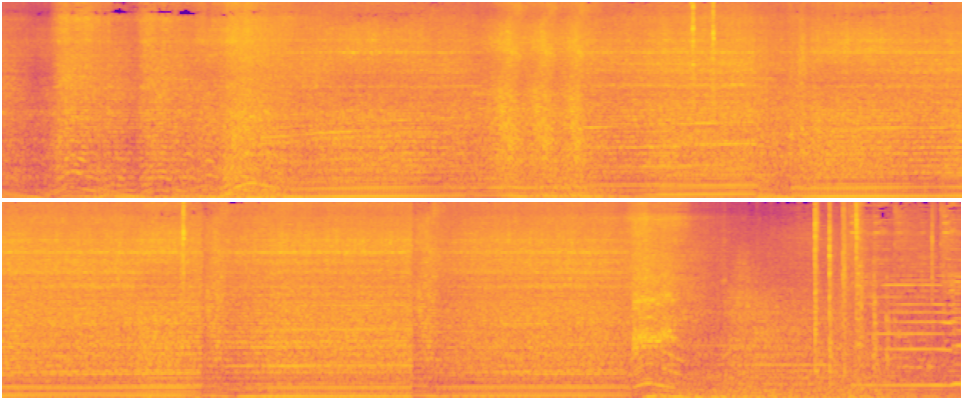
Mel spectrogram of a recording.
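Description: Motorcycle engine revving, held at steady pitches that step up and down every few seconds, with a quick rise and fall in pitch about two seconds in and again near the end.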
